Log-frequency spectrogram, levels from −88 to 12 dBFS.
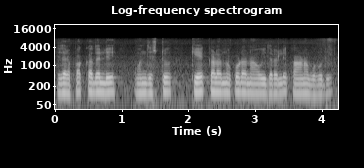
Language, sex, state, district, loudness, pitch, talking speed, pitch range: Kannada, male, Karnataka, Koppal, -16 LUFS, 130 Hz, 125 wpm, 120-135 Hz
